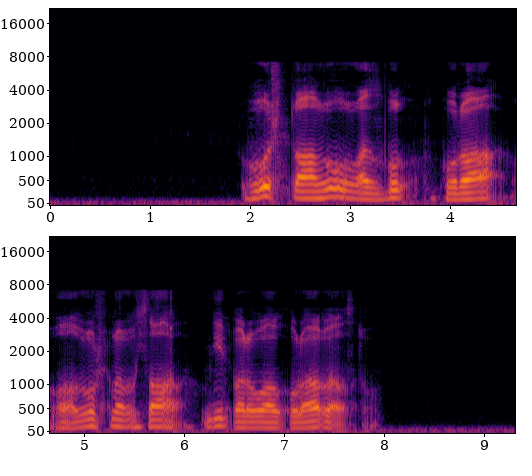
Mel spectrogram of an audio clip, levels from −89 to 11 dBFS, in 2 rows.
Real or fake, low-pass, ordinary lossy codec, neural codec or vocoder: fake; 7.2 kHz; MP3, 64 kbps; autoencoder, 22.05 kHz, a latent of 192 numbers a frame, VITS, trained on many speakers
